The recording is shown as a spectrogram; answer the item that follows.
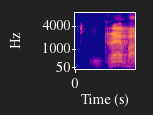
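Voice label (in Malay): "drebar", Malay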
